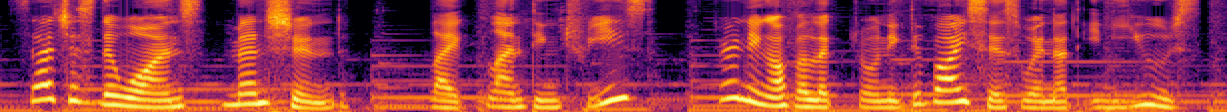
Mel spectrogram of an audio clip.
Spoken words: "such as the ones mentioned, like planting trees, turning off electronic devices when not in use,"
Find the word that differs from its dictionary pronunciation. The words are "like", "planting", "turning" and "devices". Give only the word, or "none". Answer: devices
